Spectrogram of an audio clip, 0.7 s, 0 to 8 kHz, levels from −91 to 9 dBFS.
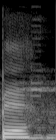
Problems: continuous background conversations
